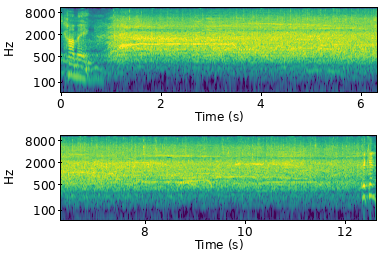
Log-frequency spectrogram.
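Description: A large crowd cheers and applauds loudly.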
